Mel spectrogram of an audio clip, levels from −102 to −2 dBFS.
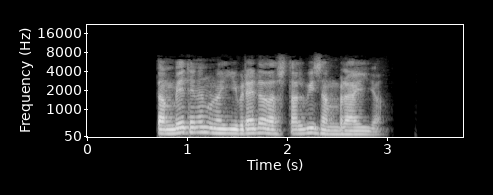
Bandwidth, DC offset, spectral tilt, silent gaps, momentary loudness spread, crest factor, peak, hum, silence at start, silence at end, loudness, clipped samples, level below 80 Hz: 7 kHz; under 0.1%; -7 dB/octave; none; 4 LU; 18 dB; -2 dBFS; none; 0.7 s; 0.85 s; -19 LUFS; under 0.1%; -60 dBFS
